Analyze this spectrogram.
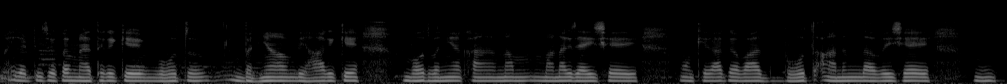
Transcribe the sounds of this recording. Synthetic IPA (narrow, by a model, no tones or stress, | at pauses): eɡəʈːit͡ʃoːkamɛ̃ːt̪ʰɪkkebɔɦʊt̪bɐnijãbɪɦaːɾkebɔːʊt̪bɐnijãkʰaːnamənəkd͡ʒaːiʃʰɛ | ɔ̃ːkeɾakebaːd̪bɔːʊt̪aːnə̃nd̪aʋəʃɛ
